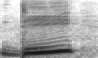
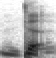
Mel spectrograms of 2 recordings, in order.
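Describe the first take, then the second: First: The full letter name is said. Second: Only the short consonant sound is made. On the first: The speaker calls it wrong. "pronouncing the whole alphabet first, like D" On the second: The speaker calls it right. "there is a, a consonant sound, and that is D"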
